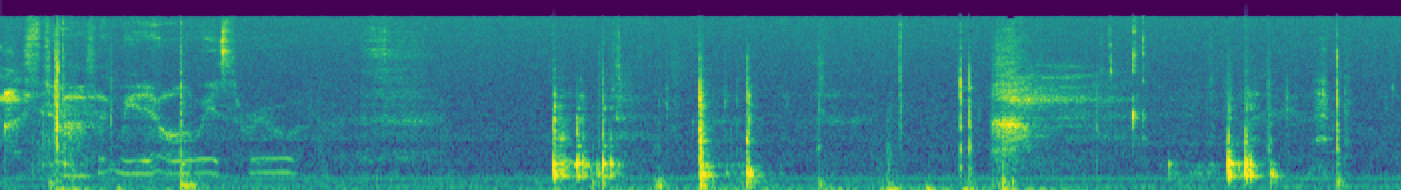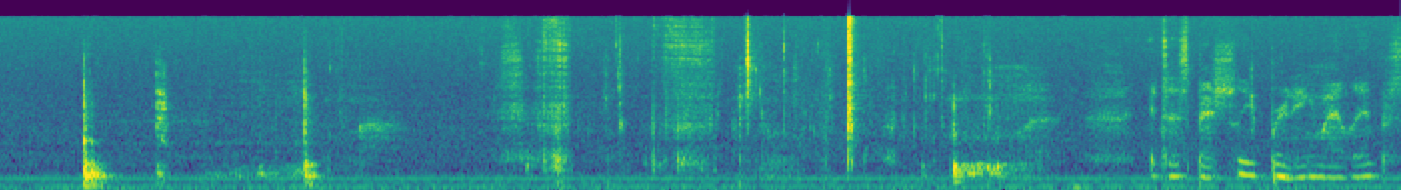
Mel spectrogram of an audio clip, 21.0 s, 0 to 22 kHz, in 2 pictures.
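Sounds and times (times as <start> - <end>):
steady low hum: 0.0 - 21.0
slurping noodles: 14.2 - 18.4.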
